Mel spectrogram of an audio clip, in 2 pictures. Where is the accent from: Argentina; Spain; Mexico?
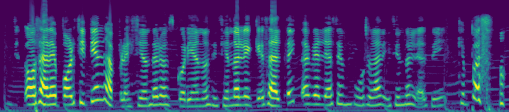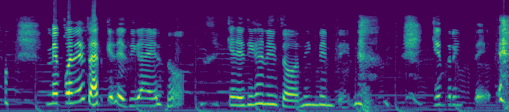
Mexico; no, soy mexicana, muchachos. No. Tampoco hay que hacerle feo a nuestra nacionalidad, oigan.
